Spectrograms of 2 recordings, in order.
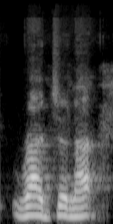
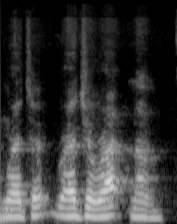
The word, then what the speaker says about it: Rajaratnam: There's a couple of different things that kind of, I googled Rajanat, and I'll get his name wrong, Rajaratnam, earlier, because I do remember the story from when it broke.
